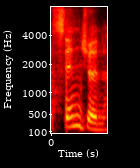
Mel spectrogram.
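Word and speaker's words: St John: would be soon anyway well it's names like sinjin and and chumley and you know after my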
